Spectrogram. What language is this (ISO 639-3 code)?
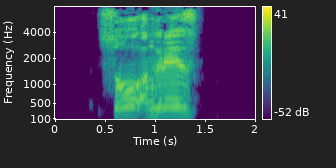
snd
